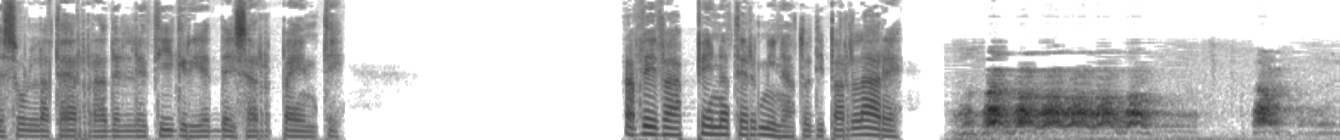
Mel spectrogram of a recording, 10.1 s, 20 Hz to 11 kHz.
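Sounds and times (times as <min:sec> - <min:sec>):
speech: 0:00.0 - 0:02.7, 0:04.7 - 0:07.4
dog howling: 0:07.2 - 0:10.0.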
